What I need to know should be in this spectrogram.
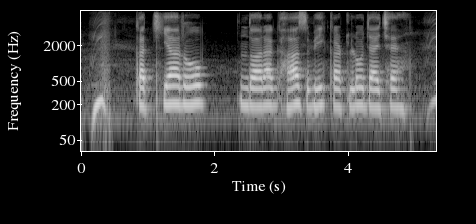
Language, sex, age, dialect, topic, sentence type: Maithili, male, 18-24, Angika, agriculture, statement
